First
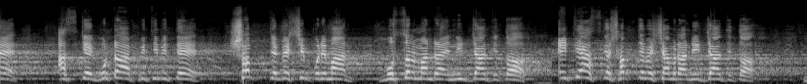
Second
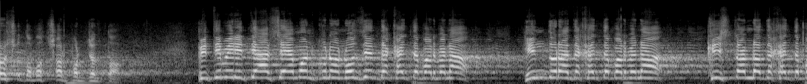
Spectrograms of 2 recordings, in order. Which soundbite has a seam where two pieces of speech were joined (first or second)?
first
